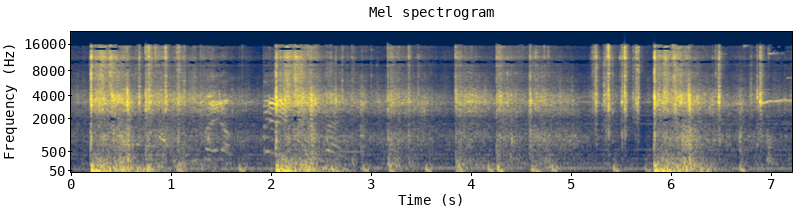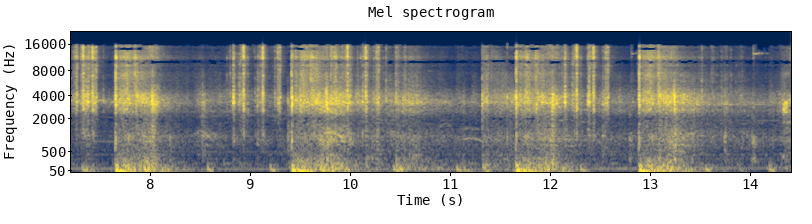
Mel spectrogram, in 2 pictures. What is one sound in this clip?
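A rifle fires loud shots, one every couple of seconds, each echoing away.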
